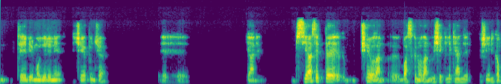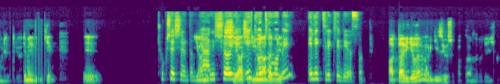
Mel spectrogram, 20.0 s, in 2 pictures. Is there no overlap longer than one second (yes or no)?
no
